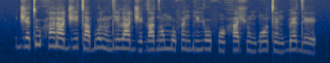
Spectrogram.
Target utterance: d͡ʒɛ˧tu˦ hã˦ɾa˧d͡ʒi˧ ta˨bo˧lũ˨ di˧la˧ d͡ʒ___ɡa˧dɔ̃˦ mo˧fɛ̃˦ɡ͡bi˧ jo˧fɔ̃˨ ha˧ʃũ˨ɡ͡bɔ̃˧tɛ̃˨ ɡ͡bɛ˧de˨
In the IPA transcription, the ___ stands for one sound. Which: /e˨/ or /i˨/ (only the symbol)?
e˨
